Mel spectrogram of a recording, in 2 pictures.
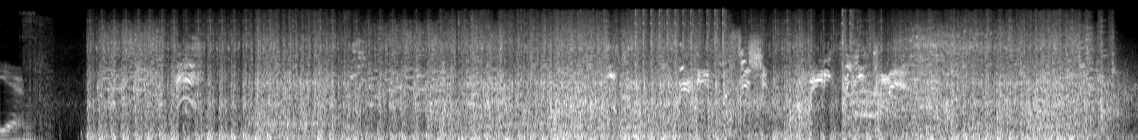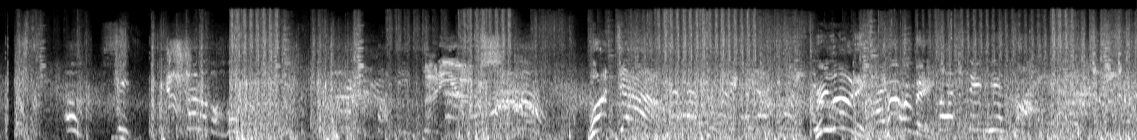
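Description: Gunfire crackles from a video game.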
